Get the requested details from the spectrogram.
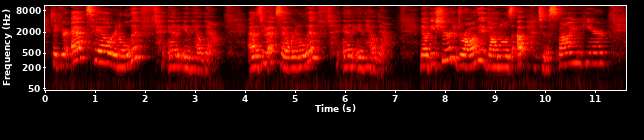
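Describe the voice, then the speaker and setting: Her voice sits fairly high and swings very widely in pitch at a moderate pace. The woman's recording carries noticeable background noise and audible room echo. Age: 50s. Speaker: fitness instructor. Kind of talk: workout instruction. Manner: energetic.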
